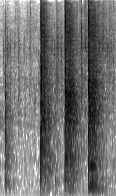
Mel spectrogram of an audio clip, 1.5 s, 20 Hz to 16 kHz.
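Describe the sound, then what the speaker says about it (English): Three sharp metallic knocks strike the oil pan of an Onan B48G engine in a Craftsman FF20 tractor, loud close-up blows spaced about a third of a second apart after a softer first tap. "Let's get this pan knocked off."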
